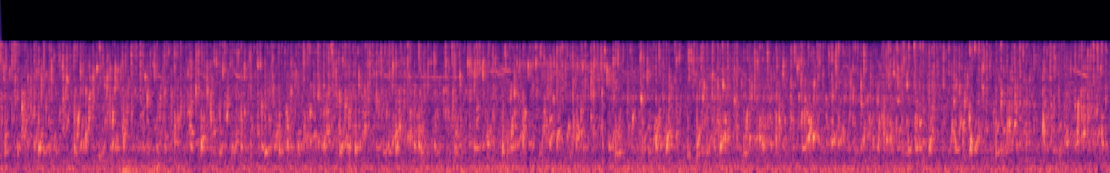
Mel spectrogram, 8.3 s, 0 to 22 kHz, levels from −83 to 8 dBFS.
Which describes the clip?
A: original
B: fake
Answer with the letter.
A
